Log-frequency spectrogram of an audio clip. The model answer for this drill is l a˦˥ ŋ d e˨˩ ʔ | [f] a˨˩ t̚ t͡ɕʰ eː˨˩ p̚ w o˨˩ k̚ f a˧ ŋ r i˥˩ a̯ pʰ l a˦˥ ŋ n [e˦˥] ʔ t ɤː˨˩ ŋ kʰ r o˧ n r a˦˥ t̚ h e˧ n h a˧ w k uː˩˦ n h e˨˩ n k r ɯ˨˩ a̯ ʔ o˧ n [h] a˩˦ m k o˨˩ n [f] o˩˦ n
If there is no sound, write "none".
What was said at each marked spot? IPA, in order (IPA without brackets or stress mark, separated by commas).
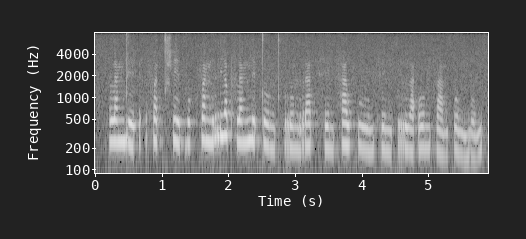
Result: f, e˦˥, f, b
